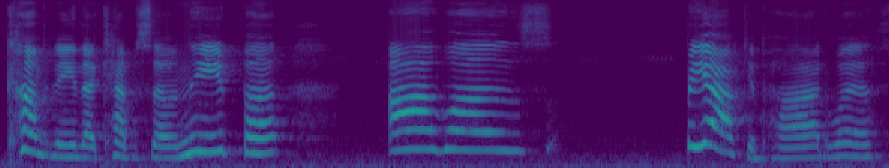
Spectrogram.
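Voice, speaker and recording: A woman acts out a desperate farm wife in an ASMR roleplay, her voice fairly high. She speaks very slowly and haltingly, with folksy, theatrical turns and a sardonic edge, sounding wounded and worn down. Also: very animated, pushed and bright, heavily acted. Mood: weak, wry. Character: desperate, wry, wounded pregnant farm wife bargaining with demon. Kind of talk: ASMR dramatic roleplay monologue.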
